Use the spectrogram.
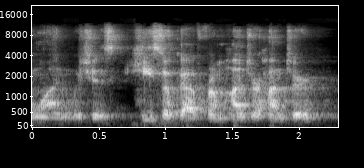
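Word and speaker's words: Hunter × Hunter: which is hisoka from hunter hunter with we don't pronounce the x it's just some weird punctuation they've thrown in um and he's a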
